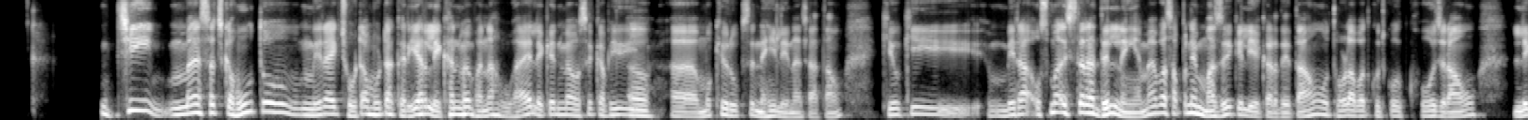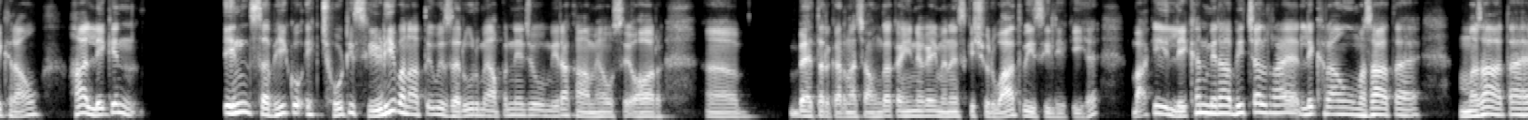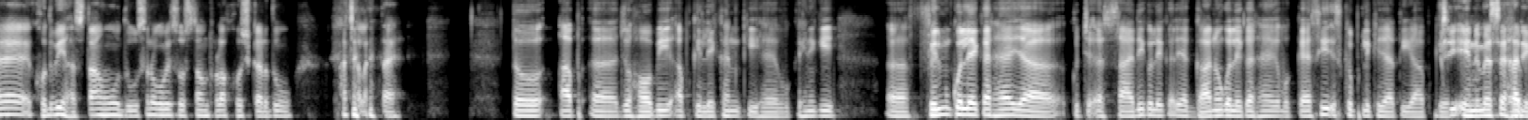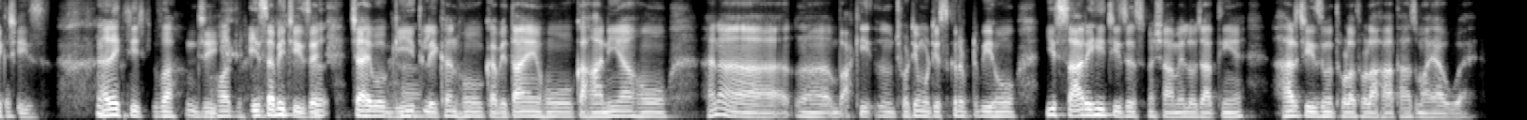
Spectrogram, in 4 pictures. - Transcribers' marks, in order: lip smack; in English: "करियर"; laughing while speaking: "बना हुआ है"; chuckle; in English: "हॉबी"; tapping; in English: "स्क्रिप्ट"; chuckle; in English: "स्क्रिप्ट"
- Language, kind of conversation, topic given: Hindi, podcast, किस शौक में आप इतना खो जाते हैं कि समय का पता ही नहीं चलता?
- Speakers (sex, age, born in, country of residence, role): male, 20-24, India, India, host; male, 30-34, India, India, guest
